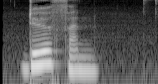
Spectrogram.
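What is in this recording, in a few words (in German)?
"dürfen", German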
